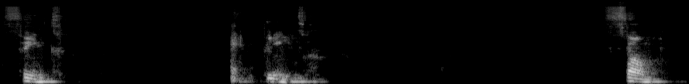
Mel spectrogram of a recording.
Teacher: La TH en el primer sonido, que es sordo, no vibratorio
